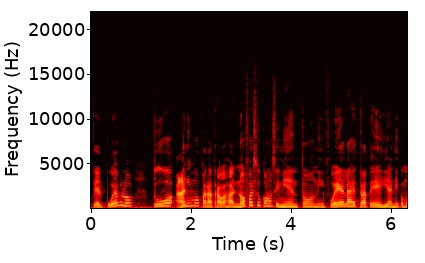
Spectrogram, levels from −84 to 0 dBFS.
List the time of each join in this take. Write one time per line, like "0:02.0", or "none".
none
